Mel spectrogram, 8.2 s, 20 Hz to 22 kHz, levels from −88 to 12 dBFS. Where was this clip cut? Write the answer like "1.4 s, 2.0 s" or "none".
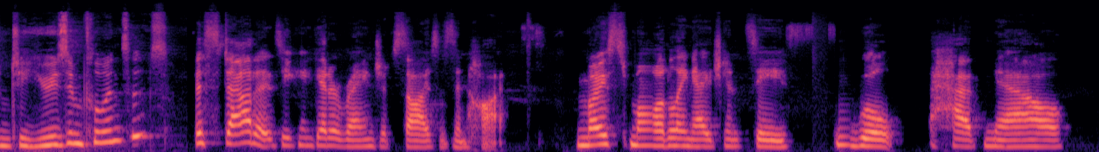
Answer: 1.3 s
